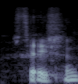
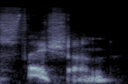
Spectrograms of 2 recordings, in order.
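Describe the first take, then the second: First: The word is said in a plain, neutral manner. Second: The word is said in a posh, snooty manner. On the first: "without any kind of like comedy in it at all" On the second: "with a very uh, bougie attitude?"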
